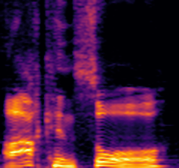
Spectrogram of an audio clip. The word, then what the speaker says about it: Arkansas: You can't tell me it's Arkansas when it's spelled A Kansas.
